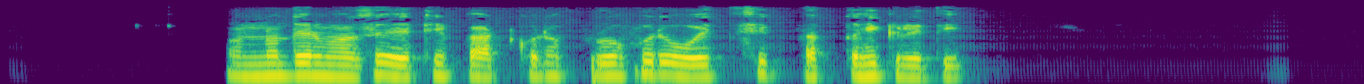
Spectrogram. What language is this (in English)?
Bangla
